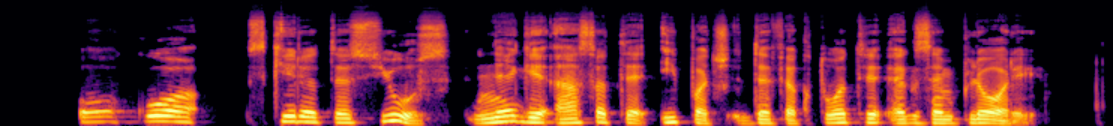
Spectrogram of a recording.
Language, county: Lithuanian, Šiauliai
